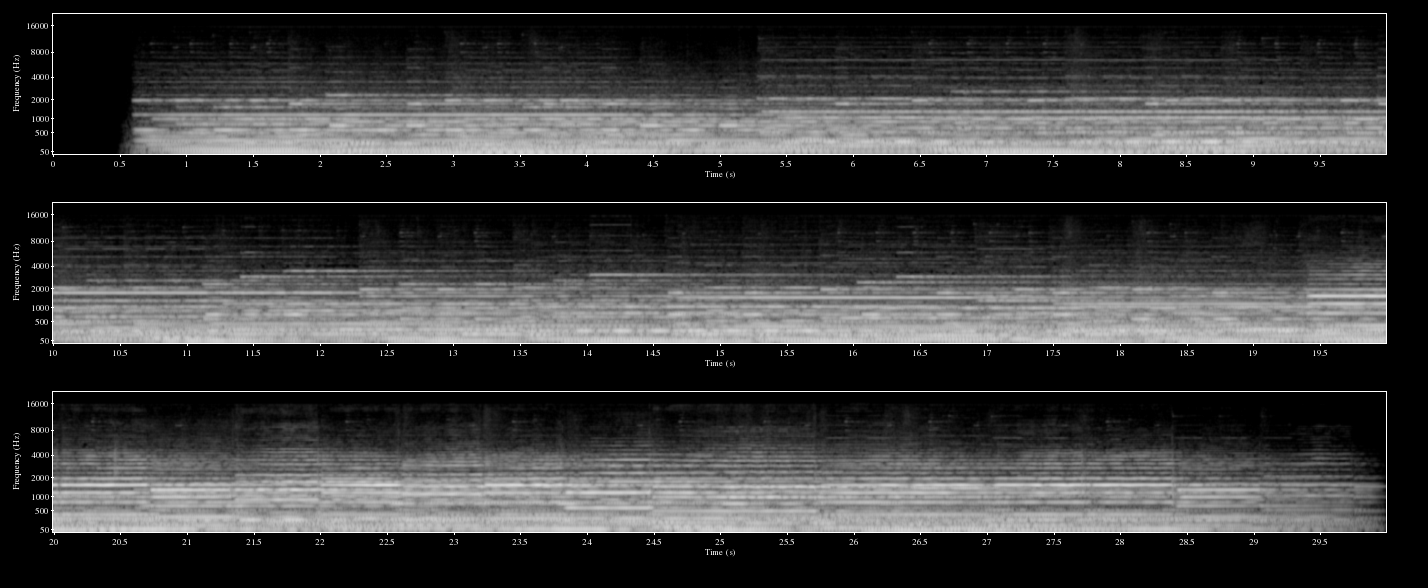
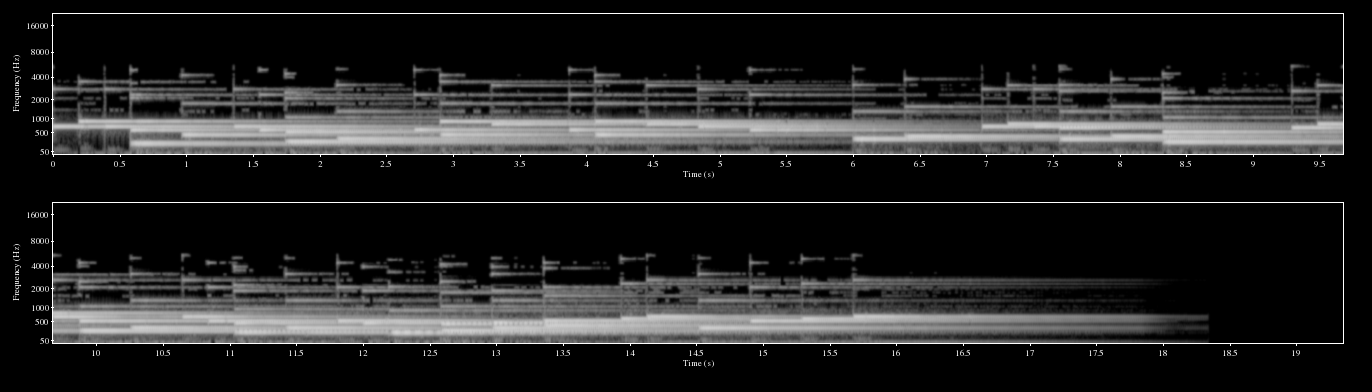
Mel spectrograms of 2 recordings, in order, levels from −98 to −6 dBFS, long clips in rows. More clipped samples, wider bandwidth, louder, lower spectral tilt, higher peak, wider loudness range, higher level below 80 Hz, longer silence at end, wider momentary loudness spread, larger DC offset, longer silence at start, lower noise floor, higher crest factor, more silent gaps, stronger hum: neither; first, 7 kHz vs 5.8 kHz; first, -24 LUFS vs -27 LUFS; first, -7.5 dB/octave vs -3.5 dB/octave; first, -8 dBFS vs -12 dBFS; about the same, 7 LU vs 6 LU; first, -32 dBFS vs -64 dBFS; second, 0.15 s vs 1.95 s; first, 9 LU vs 5 LU; neither; first, 0.6 s vs 0 s; second, -44 dBFS vs -65 dBFS; about the same, 16 dB vs 14 dB; neither; neither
